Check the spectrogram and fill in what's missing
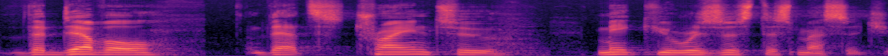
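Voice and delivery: ordinary talk, nothing marked

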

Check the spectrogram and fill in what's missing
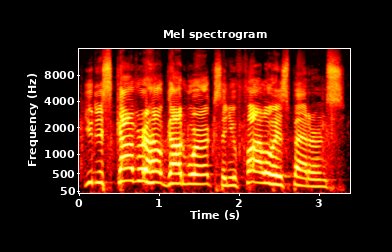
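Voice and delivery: loud emphatic restatement. Shown as a demonstration. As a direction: drive it home to the church.

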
